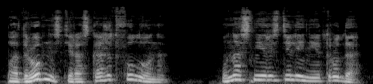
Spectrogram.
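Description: A man reading an audiobook voices a fussy, practical female valkyrie healer with a brisk, blunt manner. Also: high voice, sing-song, dark tone, husky, pitched above the performer's own voice, heavily acted. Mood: matter-of-fact. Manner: brisk, blunt, a little embarrassed.

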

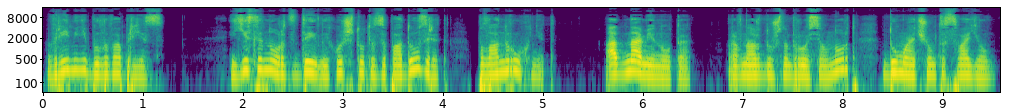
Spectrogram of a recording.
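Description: A woman narrating an audiobook story in a steady, even storytelling voice. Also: fairly low pitch, moderate pace.

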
